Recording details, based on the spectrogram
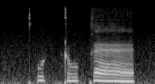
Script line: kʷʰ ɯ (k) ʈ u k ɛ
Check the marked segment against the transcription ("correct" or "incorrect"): correct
